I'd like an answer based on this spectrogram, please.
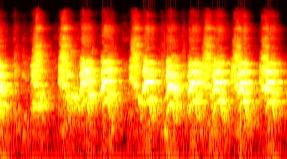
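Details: Female Belgian Malinois during grip and bite training, practising a bark command to appear more intimidating instead of locking onto the threat; loud, harsh barks repeated in a fast, slightly uneven series, about three per second.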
